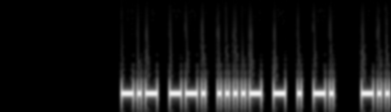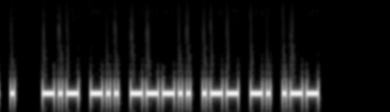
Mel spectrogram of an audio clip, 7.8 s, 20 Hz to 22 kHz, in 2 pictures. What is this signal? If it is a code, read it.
Morse code, heard as a keyed tone, about 30 wpm, 700 Hz. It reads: KG4TEN DE KD8WNW
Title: USA Callsign DE Callsign - 6 Characters - 30wpm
